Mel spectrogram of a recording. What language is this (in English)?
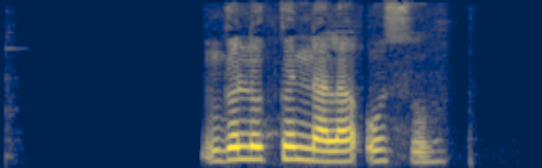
Ewondo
